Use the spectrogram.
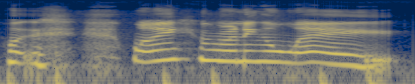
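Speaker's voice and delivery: high-pitched, desperate crying plea; tearful pleading. Acted. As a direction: beg through tears for them to stay. Desperate plea to departing brother.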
